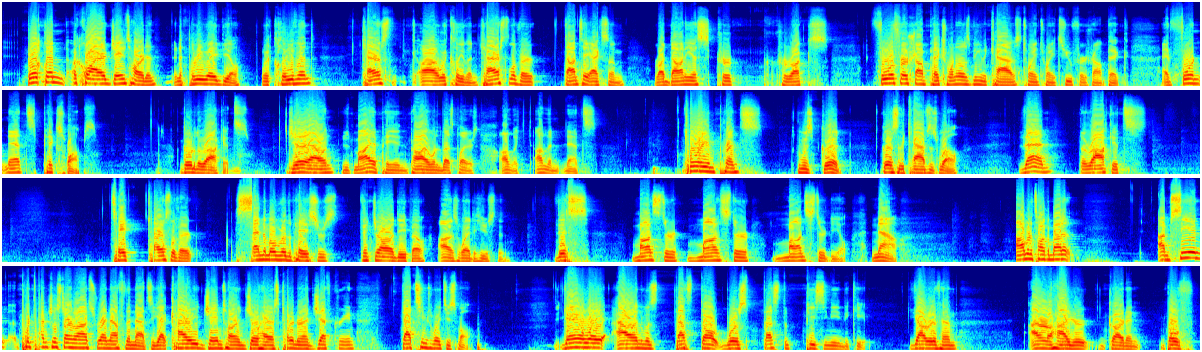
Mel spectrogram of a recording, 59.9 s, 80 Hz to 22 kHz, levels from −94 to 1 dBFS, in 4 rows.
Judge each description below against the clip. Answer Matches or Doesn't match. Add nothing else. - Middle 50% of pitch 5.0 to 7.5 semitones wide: Matches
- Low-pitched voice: Matches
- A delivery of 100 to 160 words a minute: Matches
